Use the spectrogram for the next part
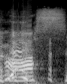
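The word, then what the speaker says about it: Haus: Haas, if you want to use the German Haas pronunciation.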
